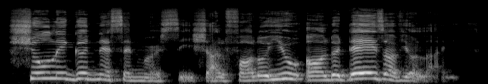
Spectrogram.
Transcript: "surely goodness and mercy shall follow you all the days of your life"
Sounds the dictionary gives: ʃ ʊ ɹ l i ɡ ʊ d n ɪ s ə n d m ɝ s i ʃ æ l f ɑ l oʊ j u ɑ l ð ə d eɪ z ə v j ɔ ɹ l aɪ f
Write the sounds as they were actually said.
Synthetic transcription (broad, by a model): ʃ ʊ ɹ l i ɡ ʊ d n ɪ s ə n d m ɝ s i ʃ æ l f ɑ l oʊ j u ɑ l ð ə d eɪ z ə v j ɔ ɹ l aɪ f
